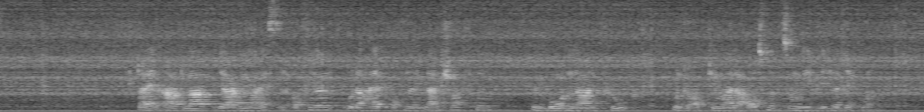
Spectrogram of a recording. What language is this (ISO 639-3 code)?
deu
